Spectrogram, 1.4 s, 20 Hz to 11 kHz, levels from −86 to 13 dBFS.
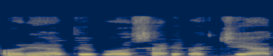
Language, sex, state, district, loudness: Hindi, male, Bihar, Muzaffarpur, -16 LUFS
